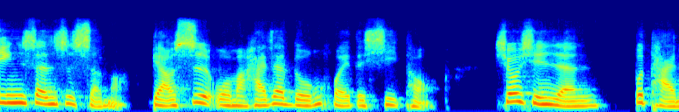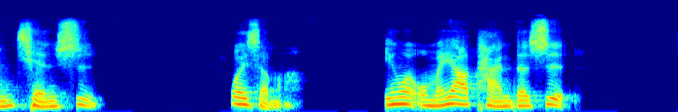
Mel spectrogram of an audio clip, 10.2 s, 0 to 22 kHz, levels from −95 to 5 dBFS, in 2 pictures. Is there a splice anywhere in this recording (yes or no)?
yes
